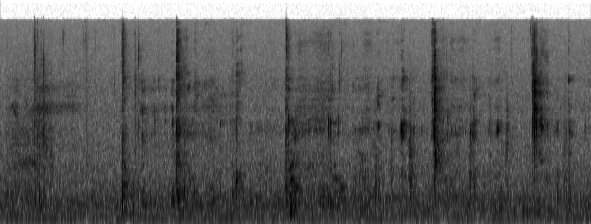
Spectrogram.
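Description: A person chewing a mouthful of pepperoni pizza close to the microphone, with scattered short mouth clicks.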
